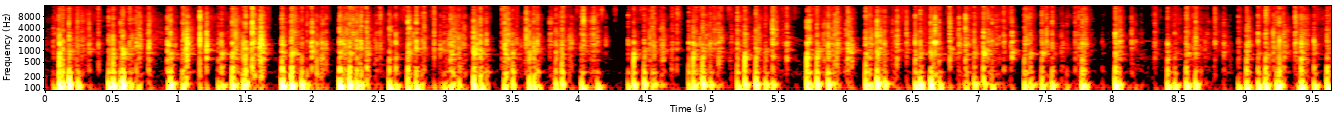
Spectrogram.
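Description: Long acrylic nails tap fast on a long black textured foam roller held upright. The result is a rapid, uneven run of short, dull, low thuds with almost no ring and very little brightness.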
